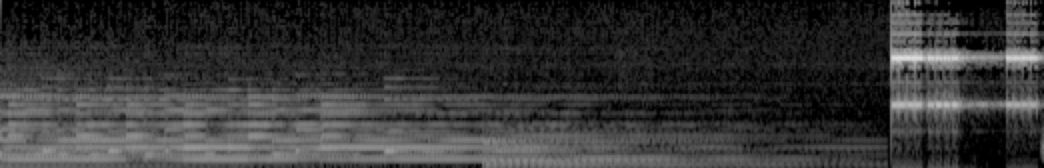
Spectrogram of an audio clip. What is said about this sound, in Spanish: Si un bip, bip, bip, bip consigue sacarte de tu cama una mañana de diciembre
